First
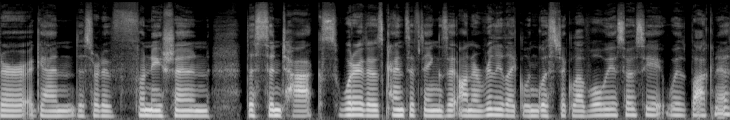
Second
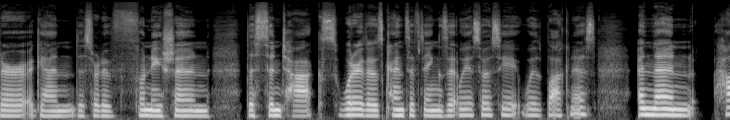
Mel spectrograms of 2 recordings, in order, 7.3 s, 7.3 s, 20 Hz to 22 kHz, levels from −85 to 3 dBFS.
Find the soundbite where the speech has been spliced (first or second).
second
